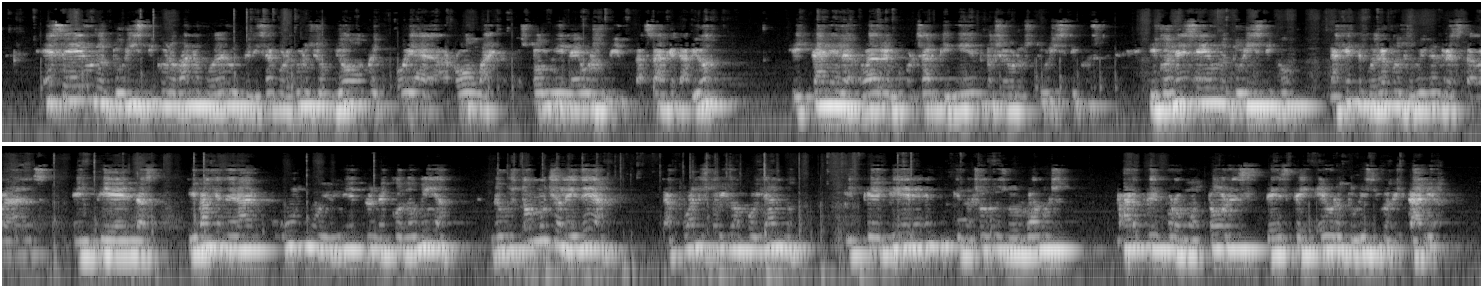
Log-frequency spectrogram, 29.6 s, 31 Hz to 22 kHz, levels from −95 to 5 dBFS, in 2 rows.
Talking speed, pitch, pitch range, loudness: 160 wpm, 165 Hz, 145-175 Hz, -21 LUFS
